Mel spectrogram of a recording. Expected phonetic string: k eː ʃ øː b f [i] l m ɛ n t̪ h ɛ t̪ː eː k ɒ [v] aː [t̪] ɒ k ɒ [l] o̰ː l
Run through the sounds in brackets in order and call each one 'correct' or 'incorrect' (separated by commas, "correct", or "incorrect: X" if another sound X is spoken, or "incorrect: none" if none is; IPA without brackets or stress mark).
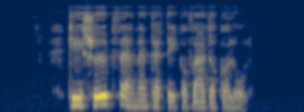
incorrect: ɛ, correct, incorrect: d̪, correct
